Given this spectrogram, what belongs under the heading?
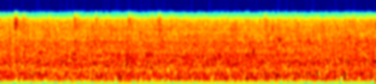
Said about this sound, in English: It's pissing down. There's always somebody who lowers the tone. It's absolutely pouring. I'm standing undercover in my nightie. I'm sure you all wanted to know that. And I'm listening to the rain. It's a nice sound.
